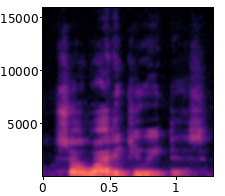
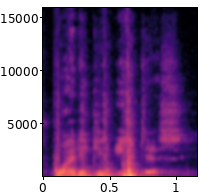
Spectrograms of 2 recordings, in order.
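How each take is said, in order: First: It is asked in a gentle, positive tone. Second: It is asked in an accusing, negative tone.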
